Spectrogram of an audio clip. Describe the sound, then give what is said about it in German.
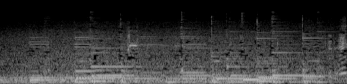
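Seawater washing steadily over coastal rocks as the tide comes back in at first light on a summer morning, on the rocky coast at the southern tip of Africa, soon to cover the rocks completely; a continuous broad rush with shifting gurgles and splashes, fairly loud and without any voices. “Die Flut kommt zurück.”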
